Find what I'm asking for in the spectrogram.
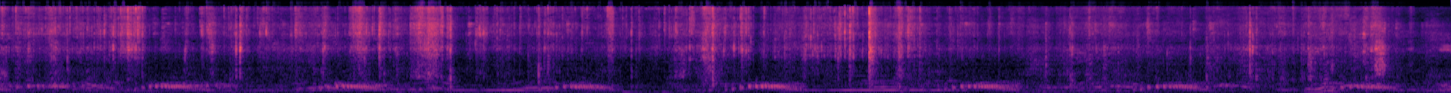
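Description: A blue bar pigeon coos repeatedly in a steady rhythm, soft low calls recurring every couple of seconds, with faint clicks and rustling around it.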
